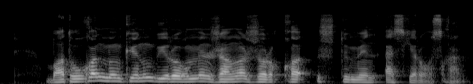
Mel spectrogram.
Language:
Kazakh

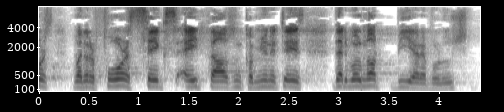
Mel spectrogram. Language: English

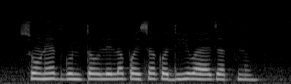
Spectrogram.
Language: Marathi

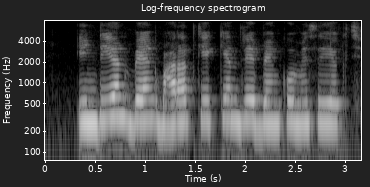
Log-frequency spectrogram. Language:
Maithili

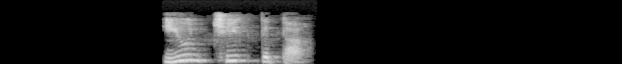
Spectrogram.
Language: Catalan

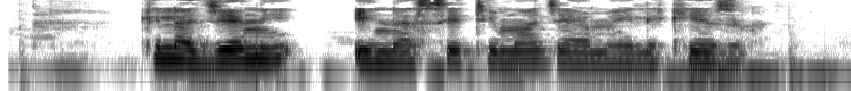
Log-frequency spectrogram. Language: Swahili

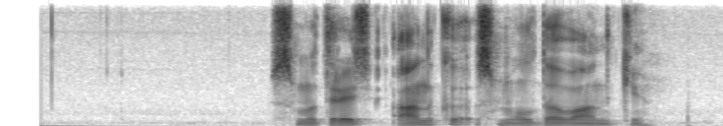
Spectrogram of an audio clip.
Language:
Russian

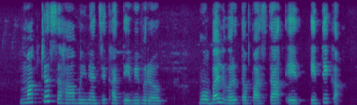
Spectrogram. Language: Marathi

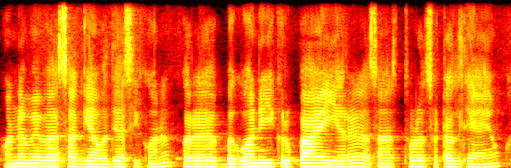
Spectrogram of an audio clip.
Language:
Sindhi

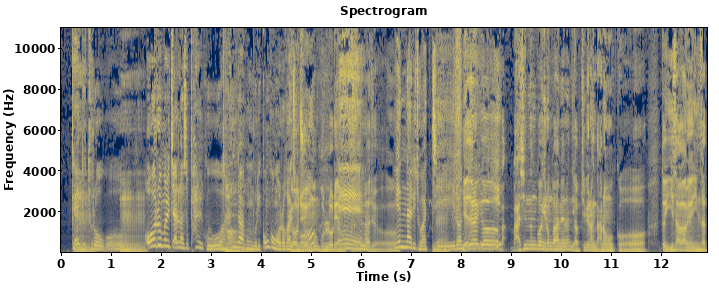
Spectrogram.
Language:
Korean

